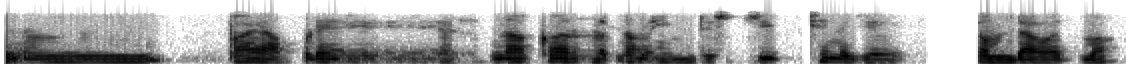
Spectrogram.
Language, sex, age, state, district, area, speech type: Gujarati, male, 18-30, Gujarat, Ahmedabad, rural, conversation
